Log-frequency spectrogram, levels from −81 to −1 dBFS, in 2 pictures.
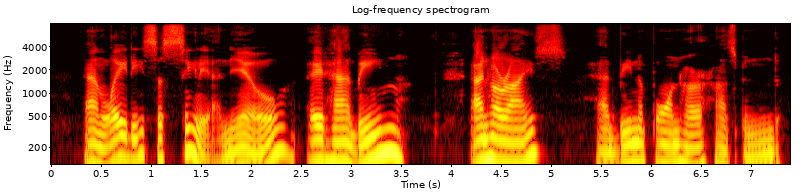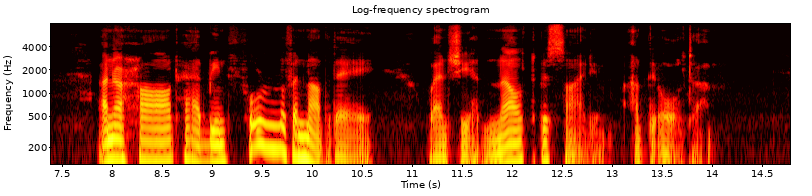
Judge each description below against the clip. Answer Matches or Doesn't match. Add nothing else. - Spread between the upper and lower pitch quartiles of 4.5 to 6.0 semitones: Matches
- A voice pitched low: Matches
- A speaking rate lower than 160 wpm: Matches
